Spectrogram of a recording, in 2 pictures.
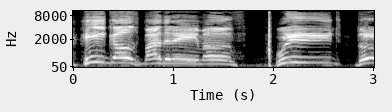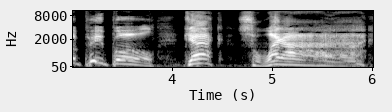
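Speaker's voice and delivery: slow, drawn-out announcer intro; ring announcer. Acted. Vlogger introducing Jack Swagger like a ring announcer, drawn out. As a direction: announce him like a big entrance.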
